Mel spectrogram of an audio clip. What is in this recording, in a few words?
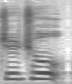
"zhi1chu1", Chinese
